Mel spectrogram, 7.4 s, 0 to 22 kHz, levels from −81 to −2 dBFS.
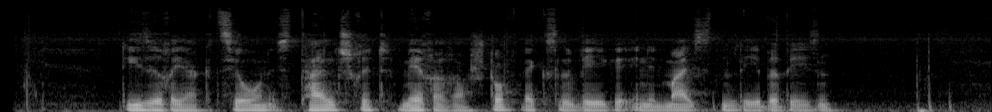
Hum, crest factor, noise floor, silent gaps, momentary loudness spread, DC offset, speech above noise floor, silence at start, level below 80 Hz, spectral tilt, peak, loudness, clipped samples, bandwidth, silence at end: none; 20 dB; -57 dBFS; none; 12 LU; under 0.1%; 25 dB; 0.15 s; -42 dBFS; -6.5 dB/octave; -14 dBFS; -34 LUFS; under 0.1%; 16 kHz; 0.1 s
